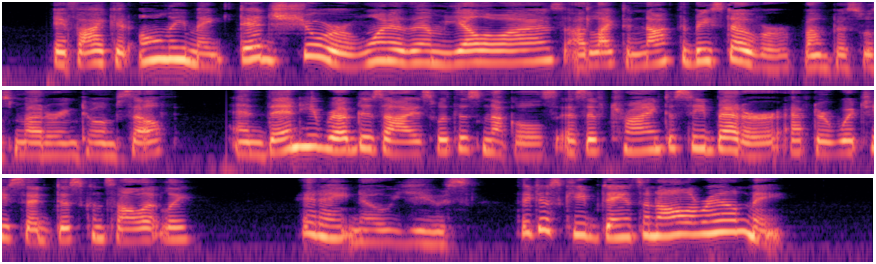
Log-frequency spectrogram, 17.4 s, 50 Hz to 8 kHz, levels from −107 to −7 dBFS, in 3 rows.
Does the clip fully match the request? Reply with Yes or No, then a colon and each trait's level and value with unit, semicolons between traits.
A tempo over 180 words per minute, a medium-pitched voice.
No: average, 195 wpm; high, 210 Hz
